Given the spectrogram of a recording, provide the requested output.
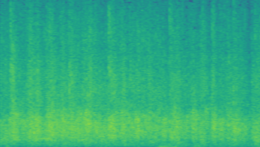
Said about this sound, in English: If you could give the guys on stage a round of applause.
